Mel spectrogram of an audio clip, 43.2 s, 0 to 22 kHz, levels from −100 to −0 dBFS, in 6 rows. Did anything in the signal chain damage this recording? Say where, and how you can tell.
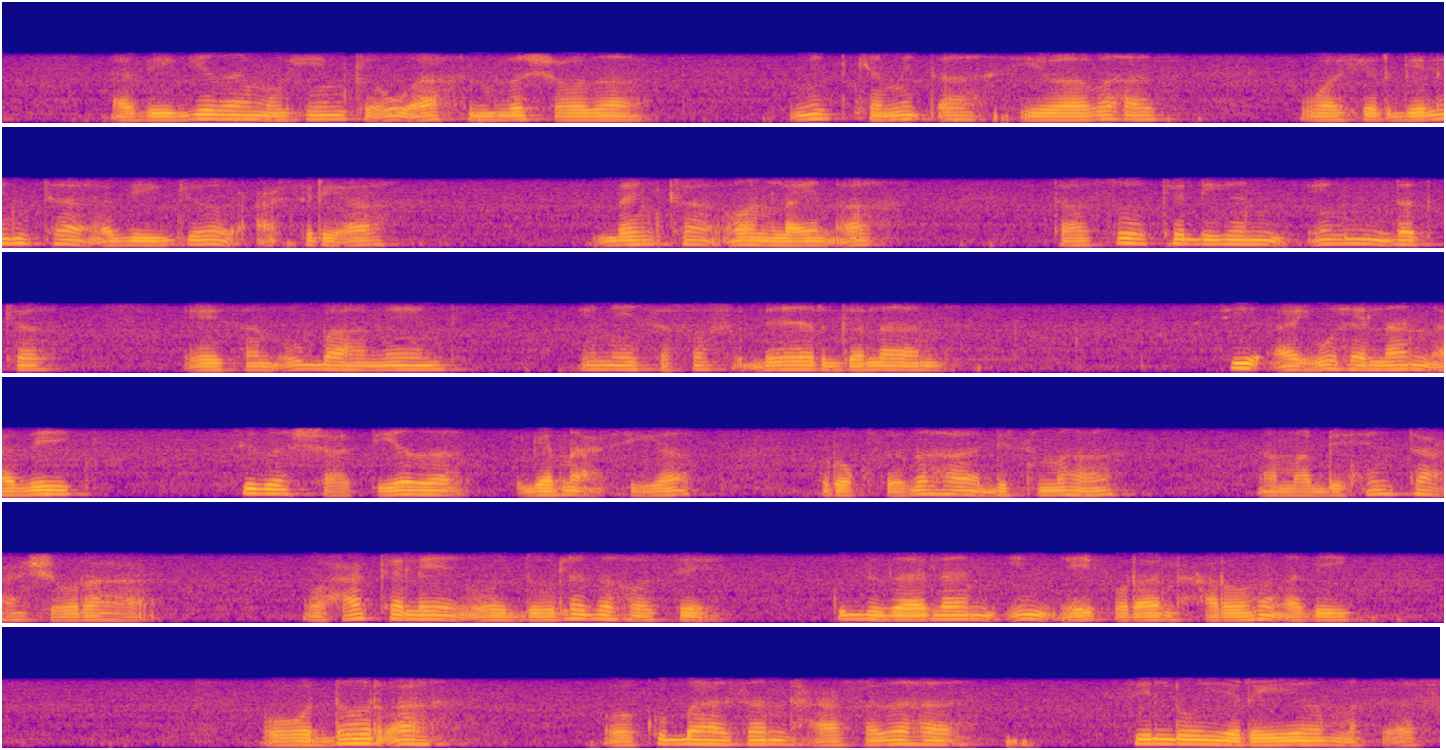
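No, nothing in the chain damaged it; the speech sits in a telephone band of roughly 150 Hz to 3.5 kHz with nothing above about 3.7 kHz, which is just the normal ceiling of G.711 telephone coding on the line.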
